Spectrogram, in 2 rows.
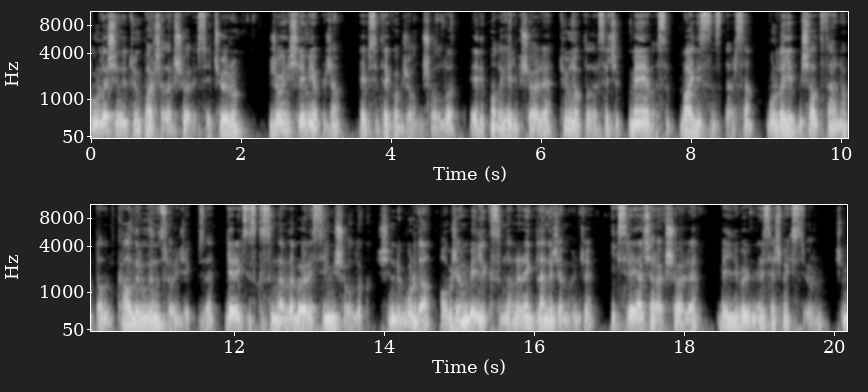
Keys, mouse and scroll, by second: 0.1 click, 2.0 drag, 2.3 Tab, 2.4 ctrl+j, 3.0 click, 3.7 scroll up 3, 3.9 scroll down 2, 4.2 middle drag, 4.5 click, 4.7 Tab, 5.4 click, 6.3 a, 7.1 m, 11.8 ctrl+s, 11.9 middle click, 12.7 scroll down 3, 12.9 middle click, 13.2-13.6 scroll up 1, 13.6 Tab, 13.9 scroll up 2, 13.9 scroll down 2, 14.3 click, 14.6 middle click, 15.1 Tab, 16.0 click, 16.7 middle click, 17.0 KP_1, 18.4 ctrl+s, 18.8 click, 19.9-20.1 middle drag.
